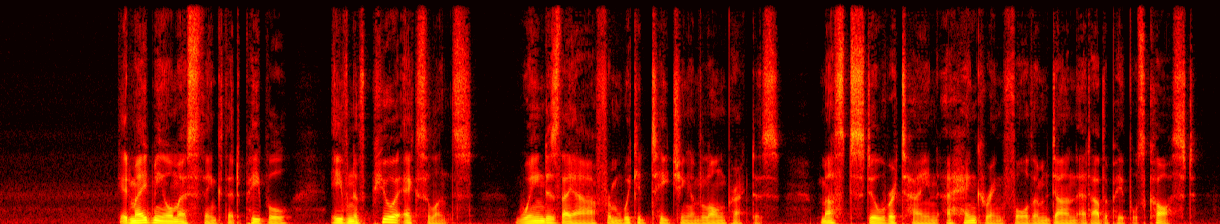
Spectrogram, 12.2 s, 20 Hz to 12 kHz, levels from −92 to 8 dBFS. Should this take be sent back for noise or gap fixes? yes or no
no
